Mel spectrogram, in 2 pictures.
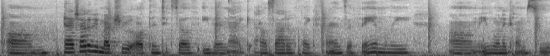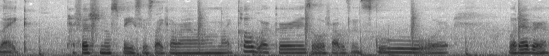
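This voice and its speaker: Audible room echo and noticeable background noise accompany speech delivered at a moderate pace. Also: woman. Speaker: vlogger. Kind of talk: casual monologue. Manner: halting.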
